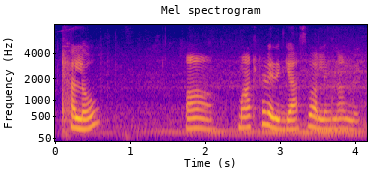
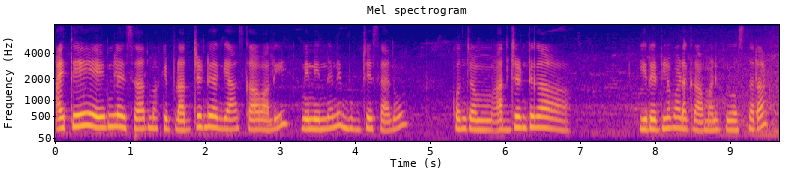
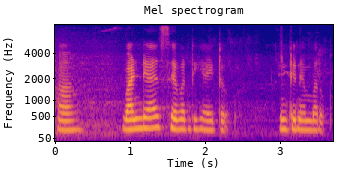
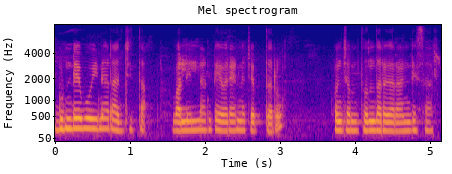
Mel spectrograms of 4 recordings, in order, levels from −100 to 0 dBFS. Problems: none marked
